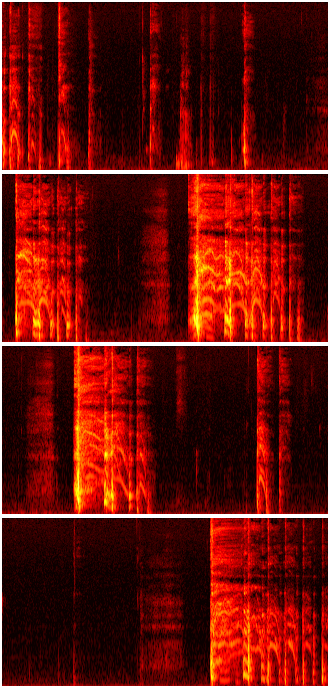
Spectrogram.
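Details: Repeated bouts of harsh, dry coughing with retching and gagging sounds between quiet pauses, an afternoon dry cough with gagging.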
